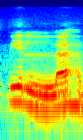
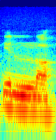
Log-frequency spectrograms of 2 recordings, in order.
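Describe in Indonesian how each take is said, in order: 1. Bunyi L dibaca tipis. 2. Bunyi L dibaca tebal. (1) "hukumnya tarkik dibaca tipis"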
